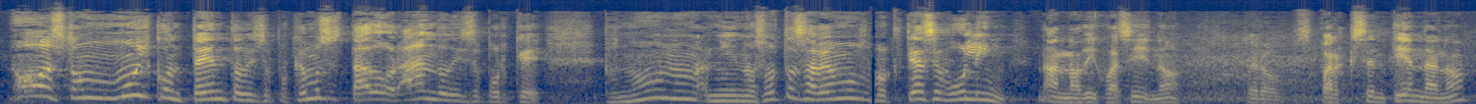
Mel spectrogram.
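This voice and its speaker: A man's voice: high-pitched, lively intonation, moderate pace, pushed and bright, a little hiss or hum. A middle-aged man from Mexico with a Mexican Spanish accent, a pastor telling a story in a sermon, acting out the voices of the people he quotes and adding conversational asides.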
